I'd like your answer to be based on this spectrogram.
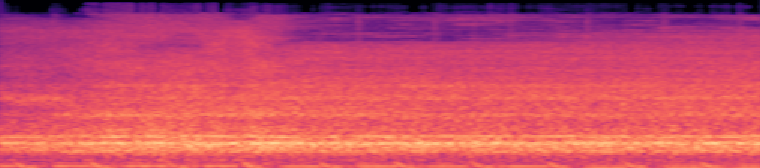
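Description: A hair dryer blows steadily while curls are set, a loud continuous roaring whoosh with a high whine, running close and unbroken throughout.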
